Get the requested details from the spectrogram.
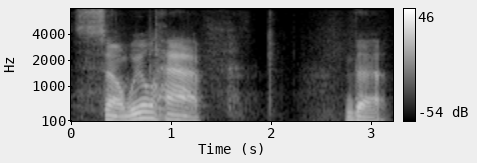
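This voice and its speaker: In this clip a native German speaker with a German accent, a Hebrew teacher, gives a slow explanatory lesson at a board. His voice is medium-pitched with lively intonation, and he draws out his words. He teaches patiently, one step at a time, checking in with "right?"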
